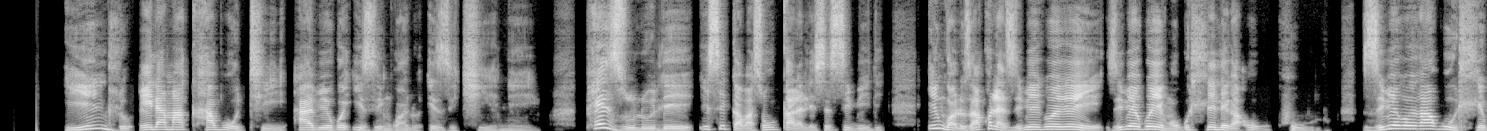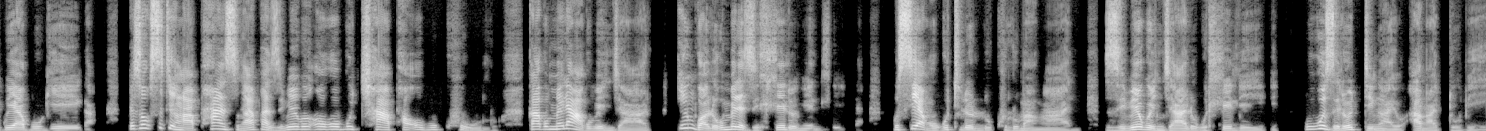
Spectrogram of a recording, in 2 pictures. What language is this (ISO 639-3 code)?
nde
